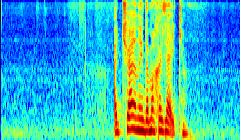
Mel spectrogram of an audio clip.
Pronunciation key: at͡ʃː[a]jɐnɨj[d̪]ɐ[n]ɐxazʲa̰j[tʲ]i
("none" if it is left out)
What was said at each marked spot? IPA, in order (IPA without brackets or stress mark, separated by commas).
a, d̪, m, kʲ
